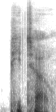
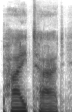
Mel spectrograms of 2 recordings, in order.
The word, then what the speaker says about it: pitot: the french physicist henry pito he was french therefore the pronunciation is pito not pai tat even though it's spelled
